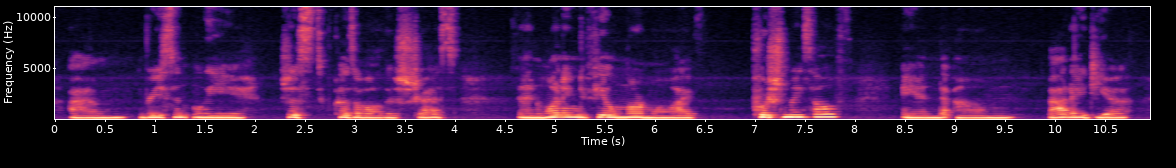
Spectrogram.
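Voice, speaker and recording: Speech comes at a very slow pace with long, frequent pauses, against noticeable background noise. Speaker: vlogger sharing medication withdrawal update. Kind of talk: personal video diary. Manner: hesitant, many fillers.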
